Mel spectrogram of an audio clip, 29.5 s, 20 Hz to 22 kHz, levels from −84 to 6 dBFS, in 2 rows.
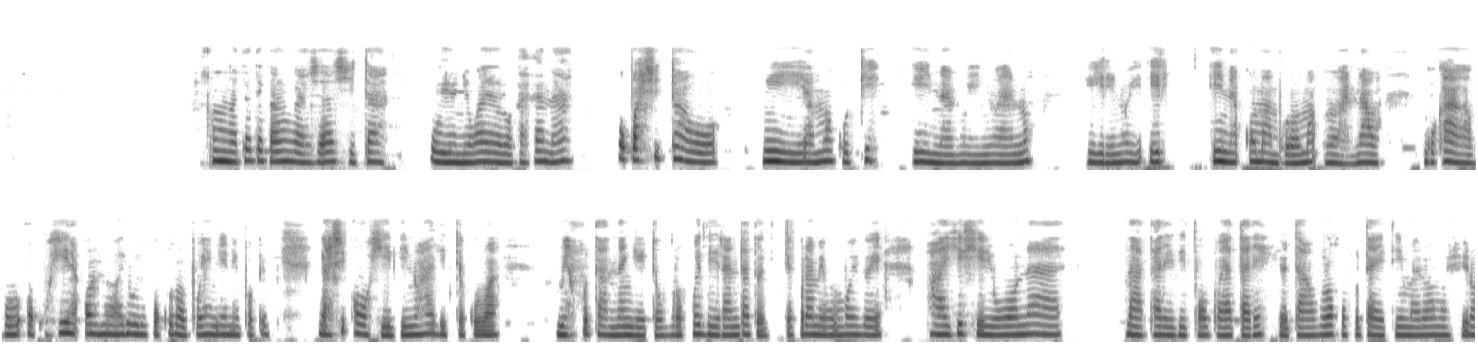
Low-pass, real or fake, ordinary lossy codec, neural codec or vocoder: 7.2 kHz; real; AAC, 48 kbps; none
